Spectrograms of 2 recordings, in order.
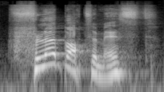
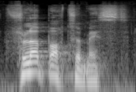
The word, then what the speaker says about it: phlebotomist: that's lovely isn't it it's pronounced as an f phlebotomist hang on flair bottom mist thank you jill oh yes ph not p phlebotomist um well that never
